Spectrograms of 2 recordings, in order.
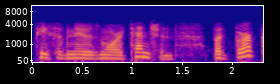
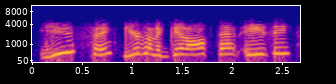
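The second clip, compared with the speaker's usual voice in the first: shrill, much higher furious shout; furious woman; 13 semitones higher, 7 dB louder than usual. A narrator's reading. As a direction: hurl it at him, loud and high. Jilted woman rages at Tucker.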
